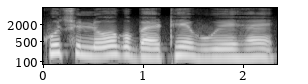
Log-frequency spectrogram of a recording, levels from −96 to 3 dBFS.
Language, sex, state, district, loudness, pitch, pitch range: Hindi, male, Uttar Pradesh, Hamirpur, -14 LUFS, 155 Hz, 140-170 Hz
